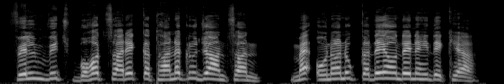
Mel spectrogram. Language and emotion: Punjabi, surprised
